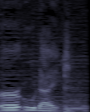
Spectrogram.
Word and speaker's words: Erudite: It's supposed to be Erudite.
